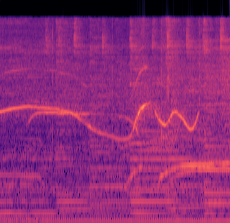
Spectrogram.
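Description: Live rock band playing the song's closing bars, a held chord under high gliding, wavering tones.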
